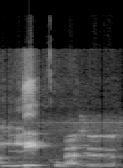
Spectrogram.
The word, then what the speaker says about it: l'école: So I say leko. So you pronounce it together.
